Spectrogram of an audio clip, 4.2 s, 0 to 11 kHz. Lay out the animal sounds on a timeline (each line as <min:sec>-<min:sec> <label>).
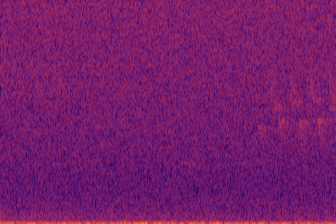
0:02.1-0:04.2 Red-eyed Vireo (Vireo olivaceus)
0:03.4-0:04.2 Nashville Warbler (Leiothlypis ruficapilla)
